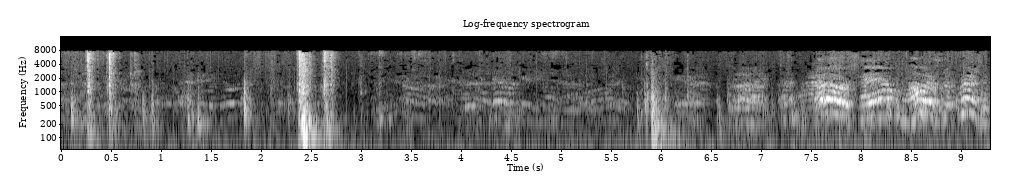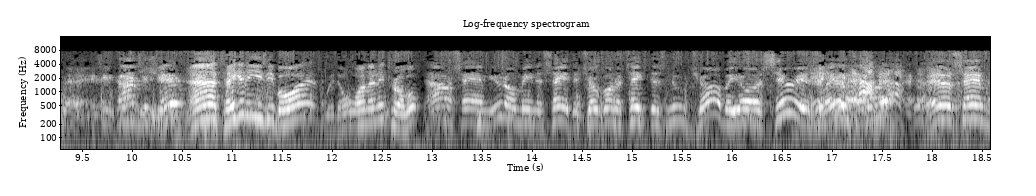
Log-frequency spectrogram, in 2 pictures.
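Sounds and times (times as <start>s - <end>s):
crowd of men's voices murmuring: 0.0s - 2.4s, 3.0s - 18.5s
cell door slamming shut: 2.4s - 2.8s
speech: 10.8s - 18.5s
laughter: 16.5s - 18.5s.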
